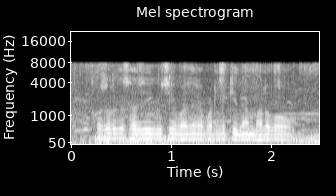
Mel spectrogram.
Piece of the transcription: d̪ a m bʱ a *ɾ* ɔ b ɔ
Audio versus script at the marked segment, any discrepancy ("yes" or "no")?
yes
